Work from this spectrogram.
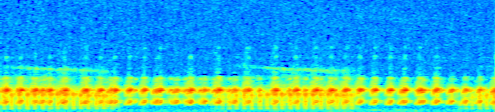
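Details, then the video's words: Several tree frogs calling together by night at a forest pond in north-eastern Italy in mid-April, a continuous, loud, rapidly pulsed croaking with overlapping voices swelling and easing. "relaxing forest pond by night with singing tree frogs"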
